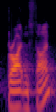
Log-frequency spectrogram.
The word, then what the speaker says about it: Breitenstein: for having me and I learned that your name is pronounced brightenstein that's correct yeah yep so tell us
